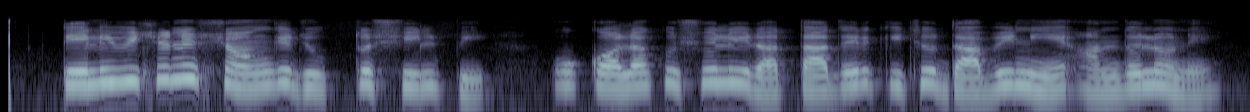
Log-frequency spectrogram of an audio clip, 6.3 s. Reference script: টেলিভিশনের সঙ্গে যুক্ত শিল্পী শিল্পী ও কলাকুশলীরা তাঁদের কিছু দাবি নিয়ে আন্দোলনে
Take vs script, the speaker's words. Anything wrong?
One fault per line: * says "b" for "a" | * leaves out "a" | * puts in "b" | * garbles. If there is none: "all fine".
* leaves out "শিল্পী"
